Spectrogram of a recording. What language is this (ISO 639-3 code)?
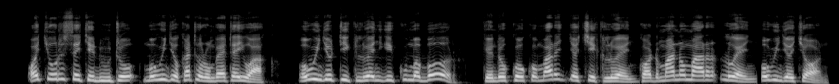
luo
